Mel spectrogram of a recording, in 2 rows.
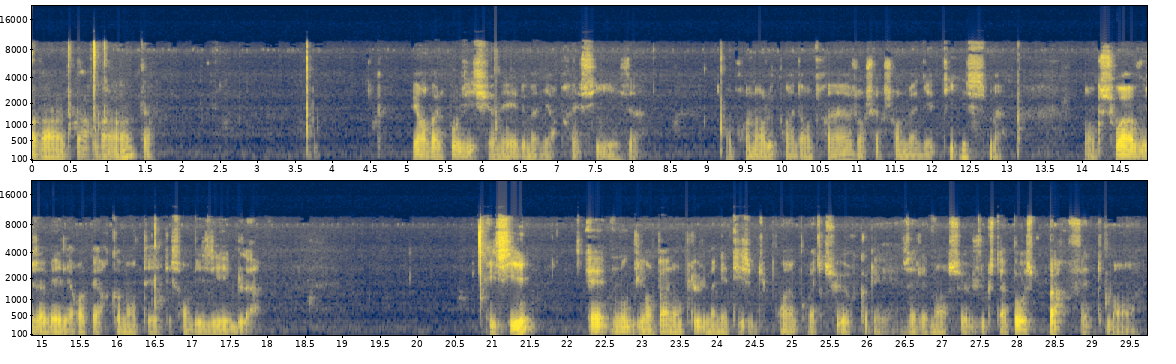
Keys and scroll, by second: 0.0-1.0 typing.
